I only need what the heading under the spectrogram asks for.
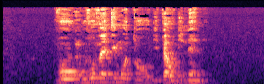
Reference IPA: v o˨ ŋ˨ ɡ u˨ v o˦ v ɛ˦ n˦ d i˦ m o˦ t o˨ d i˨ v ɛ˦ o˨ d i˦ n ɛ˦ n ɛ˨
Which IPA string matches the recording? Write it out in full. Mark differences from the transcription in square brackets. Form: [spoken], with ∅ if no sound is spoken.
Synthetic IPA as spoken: v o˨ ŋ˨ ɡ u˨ v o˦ v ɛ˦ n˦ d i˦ m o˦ t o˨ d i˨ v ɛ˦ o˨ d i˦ n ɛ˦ n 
